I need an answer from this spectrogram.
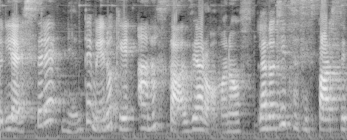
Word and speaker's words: Anastasia: Dalla regia mi dicono che si pronuncia Anastasia, come anestesia.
